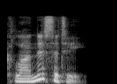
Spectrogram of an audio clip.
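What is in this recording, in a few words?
"clonicity", British English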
